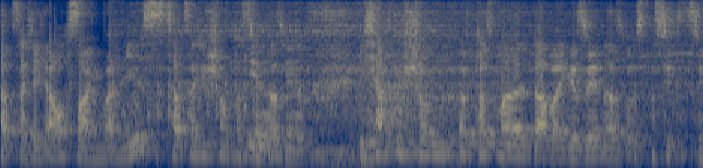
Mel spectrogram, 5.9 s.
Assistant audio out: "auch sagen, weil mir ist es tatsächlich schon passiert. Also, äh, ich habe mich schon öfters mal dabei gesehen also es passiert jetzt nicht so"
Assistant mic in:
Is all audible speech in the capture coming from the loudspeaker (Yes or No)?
No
